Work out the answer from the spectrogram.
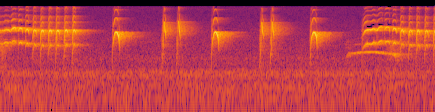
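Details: Cucak cungkok song from a clear-voiced tutor recording for training songbirds: rapid ticking trills at a steady high pitch, then sharp downslurred notes about every half second, ending in another fast high trill.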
